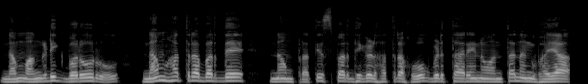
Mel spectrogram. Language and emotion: Kannada, fearful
